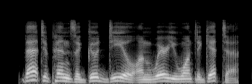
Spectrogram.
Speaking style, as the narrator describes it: said the cat

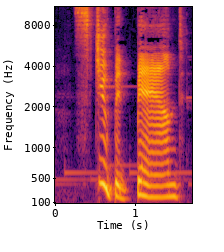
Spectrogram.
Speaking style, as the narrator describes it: grumbled

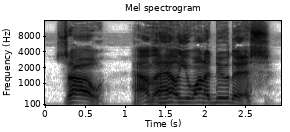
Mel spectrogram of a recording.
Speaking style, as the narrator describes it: he bellowed

